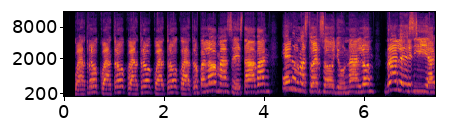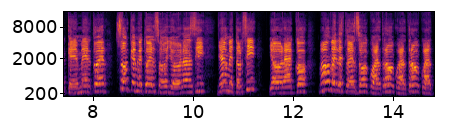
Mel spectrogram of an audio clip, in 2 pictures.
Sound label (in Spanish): Jejeje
